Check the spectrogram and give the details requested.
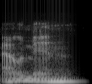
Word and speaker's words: alumen: And alumen in Latin, that's a long U, by the way, alumen.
